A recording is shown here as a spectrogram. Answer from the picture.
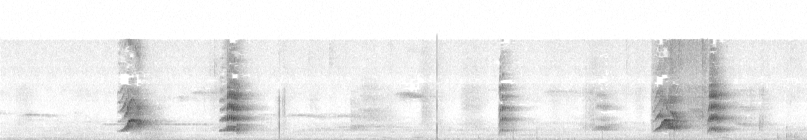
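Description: A bird giving a series of short, harsh squawking calls, five loud ones spread unevenly through the passage with a few fainter calls between them.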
